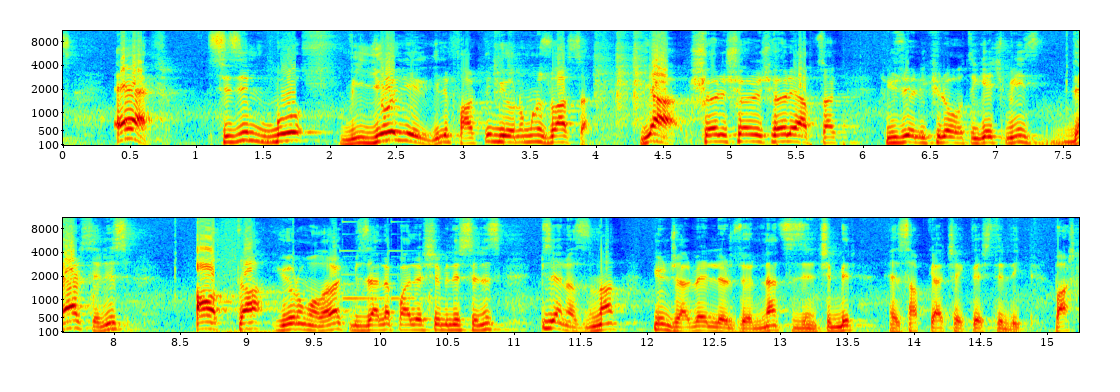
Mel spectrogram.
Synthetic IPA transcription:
e̞jæɾ̥ | sizinbuvid̪jo̞jlʲeilʲɟilʲifaɾklˠɯbijo̞ɾumunuzvaɾsa̰jaʃø̞jlʲɛʃøjlʲɛʃø̞jlʲɛjapsak | jyzelʲycʰilʲo̞vat̪ʰuɟɛt͡ʃmejizd̪æɾse̞niz̥ | alˠt̪ːʰajo̞ɾumo̞lˠaɾak̚bizlʲæɾlʲɛpʰajlˠaʃabilʲiɾsinizb̥izenazɯnd̪an | ɟynd͡ʒælʲvelʲːeɾizønynd̪ænsizinit͡ʃʰinbiɾhe̞sap̚ɟæɾt͡ʃʰɛclʲɛʃt̪ʰiɾd̪ḭcb̥aʃ

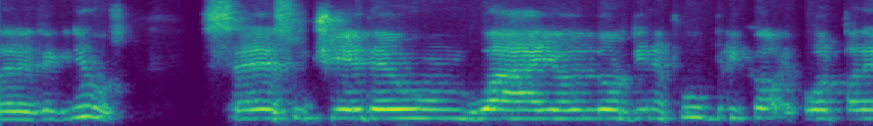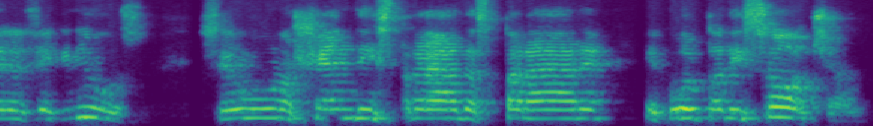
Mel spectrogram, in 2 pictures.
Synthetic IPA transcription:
d̪elːefeknjuːs | sesut͡ʃːɛːd̪euŋɡwajod̪elːord̪inepubːlikoɛkːolpad̪elːefeknjus | seuːnoʃɛnd̪einst̪ɾaːd̪aspaɾaːɾeɛkːolpad̪ejsɔːt͡ʃa̰l

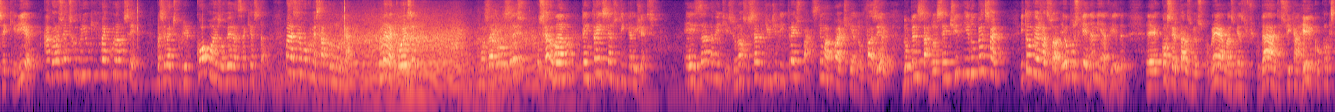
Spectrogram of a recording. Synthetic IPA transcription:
osekɪɾiɐaɡɔɾɐosevajd̪ɪskubɾiɾʊkɪkɪvajkuɾaɾvose | vosevajd̪ɪskubɾiɾkõmʊhezowveɾɛsɐkest̪ɐ̃w̃ | mɐzewvokomesaɾpoɾũluɡa̰ɾpɾimejɾɐkojzɐ | võsakɐ̃vosesʊseɾumɐ̃nʊt̪ẽj̃t̪ɾejsːẽnt̪ɾʊzd̪ɪĩnt̪eliʒẽsjɐ̥ | ɛezat̪ɐmẽnt͡ʃɪisʊʊnɔsʊsɛ̃ɾbɾʊd͡ʒivid͡ʒid̪ʊẽj̃t̪ɾejspa̰ɾt͡ʃɪ̥st̪ẽj̃ũmɐpaɾt͡ʃɪ̥kɪɛd̪ʊfazeɾd̪ʊpẽsaɾd̪ʊsẽnt͡ʃiɾɪd̪ʊpẽsaɾ | ẽnt̪ɐ̃w̃veʒɐsɔʔewbuskejnɐmĩɲɐvid̪ɐ | ɛkõseɾt̪aɾʊzmewspɾoblẽmɐzzmĩɲɐzd͡ʒifi̥kuwd̪ad͡ʒɪsfikaɦikʊkõki̥s

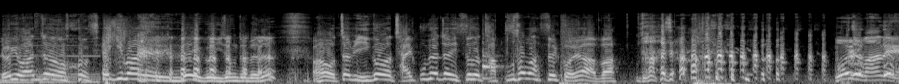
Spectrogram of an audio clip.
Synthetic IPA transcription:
jʌɡiwand͡ʑʌnʌsʰe̞ɡimaɾeinde̞iɡʌid͡ʑʌŋdomjʌnɯnaʌt͡ɕ͈abiiɡʌt͡ɕaɭk͈ubjʌd͡ʑʌis͈ʌdotap͈us̬ʰʌbas͈ɯɭk͈ʌejoama | mad͡ʑa | oane

